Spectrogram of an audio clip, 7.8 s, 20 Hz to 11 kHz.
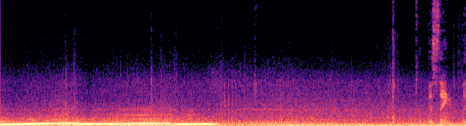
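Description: A modded BMW 135i pulls hard on a test drive, its engine drone rising then stepping between gears before easing into steady road rumble, with a voice talking over it.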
